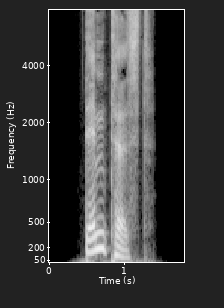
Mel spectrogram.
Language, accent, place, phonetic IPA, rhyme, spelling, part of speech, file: German, Germany, Berlin, [ˈdɛmtəst], -ɛmtəst, dämmtest, verb, De-dämmtest.ogg
- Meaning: inflection of dämmen: 1. second-person singular preterite 2. second-person singular subjunctive II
